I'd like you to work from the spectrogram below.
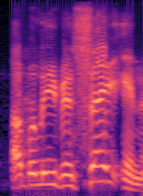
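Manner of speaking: high, put-on voice for a devout believer; mock believer. To the friends, mimicking someone professing belief in a high put-on voice. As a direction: squeak it out like a different person entirely. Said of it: "you can be like".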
